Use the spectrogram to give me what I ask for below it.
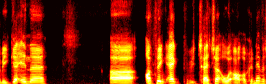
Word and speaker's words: Ekpiteta: I think Ekpiteta, or I could never say his name. You got it right, Ekpiteta.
